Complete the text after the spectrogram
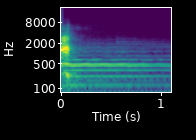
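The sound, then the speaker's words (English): A single drawn-out cow moo, played as a new sound effect for the Big Show, starting with a sharp burst and holding a steady, droning tone for about a second. “Randy, put together a brand new Big Show cow.”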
